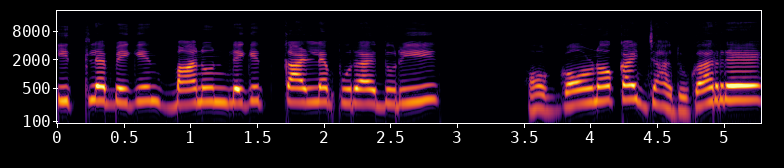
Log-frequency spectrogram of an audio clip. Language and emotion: Goan Konkani, surprised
